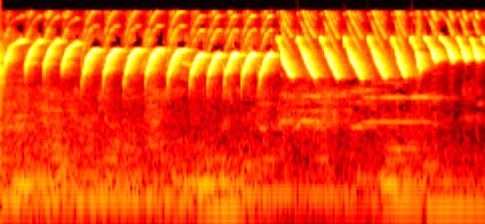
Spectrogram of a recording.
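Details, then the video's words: Continuous canary song of crisp falling whistled notes in tight series, each series at a new pitch, with the pace quickening toward the end. "Your canary will sing unstoppably | Belgian canary singing"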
